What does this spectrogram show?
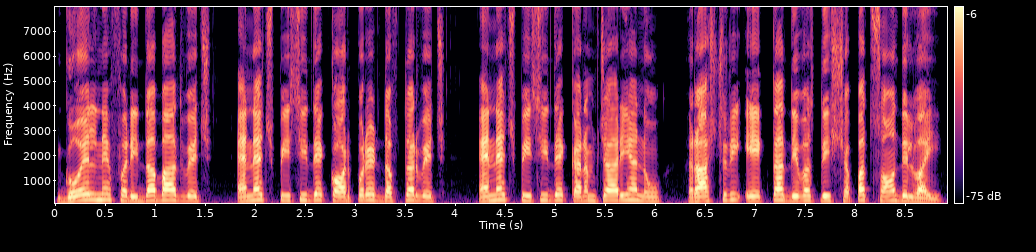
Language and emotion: Punjabi, neutral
